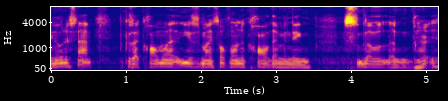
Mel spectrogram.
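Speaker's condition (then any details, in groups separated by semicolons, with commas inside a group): Cerebral palsy; wheelchair user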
